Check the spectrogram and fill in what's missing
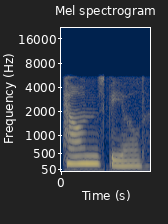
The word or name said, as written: Hounsfield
